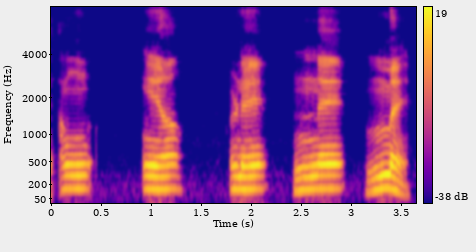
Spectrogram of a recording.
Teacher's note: इनके उच्चारण में नासिका का प्रयोग ज्यादा होता है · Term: नासिक्य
